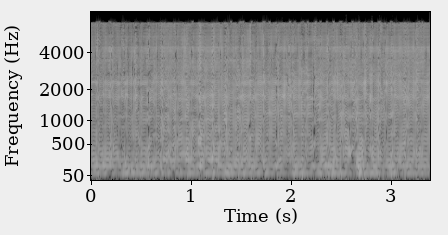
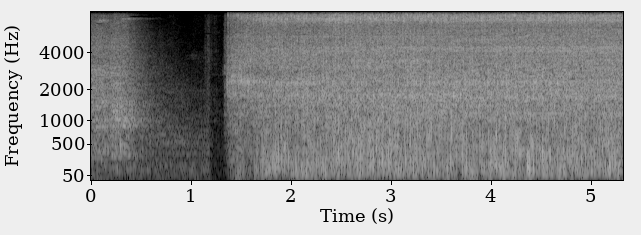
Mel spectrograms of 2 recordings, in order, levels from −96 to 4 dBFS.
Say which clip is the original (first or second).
second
